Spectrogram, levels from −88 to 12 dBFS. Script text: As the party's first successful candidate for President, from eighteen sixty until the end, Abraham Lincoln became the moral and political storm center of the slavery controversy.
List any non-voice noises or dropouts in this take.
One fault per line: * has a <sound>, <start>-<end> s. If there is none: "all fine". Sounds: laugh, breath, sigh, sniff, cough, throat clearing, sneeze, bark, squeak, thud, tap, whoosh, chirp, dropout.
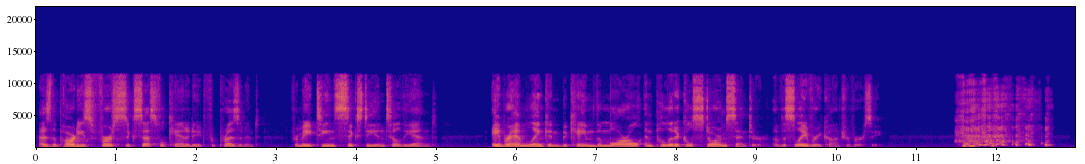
* has a laugh, 11.5-12.7 s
